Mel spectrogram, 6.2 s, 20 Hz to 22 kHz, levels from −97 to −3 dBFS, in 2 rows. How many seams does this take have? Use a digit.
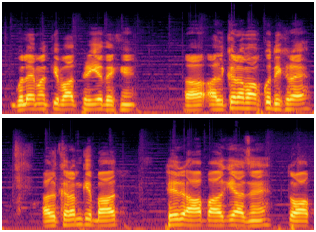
0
